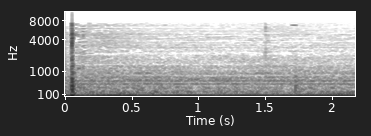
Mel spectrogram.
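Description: A single sharp mouse click just after the start, then a steady low hum from the recording setup.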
